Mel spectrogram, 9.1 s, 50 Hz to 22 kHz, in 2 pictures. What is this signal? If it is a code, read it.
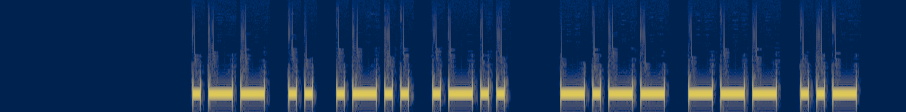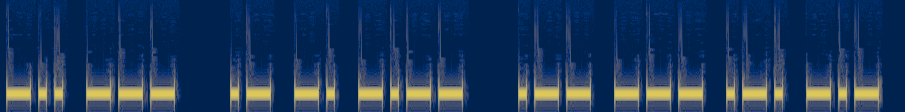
Morse code, heard as a keyed tone, about 30 wpm, 700 Hz. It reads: WILL YOU DO ANY WORK
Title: Sentences from Top 1000 Words - Review Part 3 - 30wpm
